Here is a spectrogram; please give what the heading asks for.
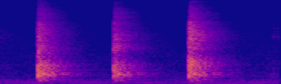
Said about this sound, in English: The Palma Sorda, sorda literally means deaf, so it's the soft muted clapping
